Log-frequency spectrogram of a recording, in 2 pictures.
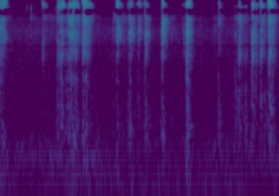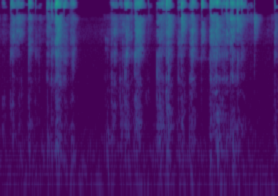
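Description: Long nails scratch and rub a pink reversible plastic sequin pouch held close to the mic. Bright, crackly rustling and clicking come in dense, irregular bursts at a quiet level, with the sequins flipping and ticking throughout.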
